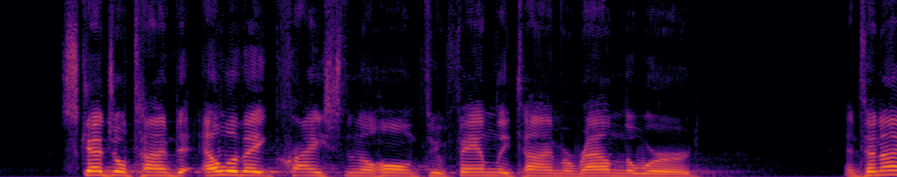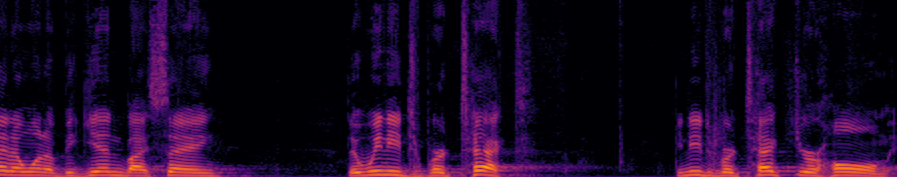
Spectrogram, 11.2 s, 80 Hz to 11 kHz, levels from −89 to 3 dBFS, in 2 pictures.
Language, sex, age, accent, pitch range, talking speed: English, male, 50-69, American, 150-195 Hz, 175 wpm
